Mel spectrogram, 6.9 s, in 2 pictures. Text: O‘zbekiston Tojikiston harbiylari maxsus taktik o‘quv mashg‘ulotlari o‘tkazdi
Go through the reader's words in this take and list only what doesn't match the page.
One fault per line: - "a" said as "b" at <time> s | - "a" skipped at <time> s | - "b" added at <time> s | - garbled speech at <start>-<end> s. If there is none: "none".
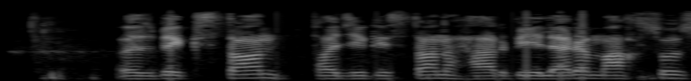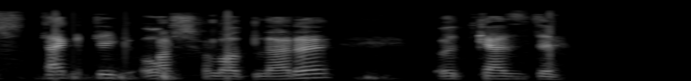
- "o‘quv" skipped at 4.2 s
